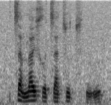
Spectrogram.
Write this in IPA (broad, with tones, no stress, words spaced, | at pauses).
t͡sä˥˩ n̪a˥ɪ̯xɤ˧˥t͡sä˧˥t͡su˧˥ t͡sʰɹ̩˨˩˦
